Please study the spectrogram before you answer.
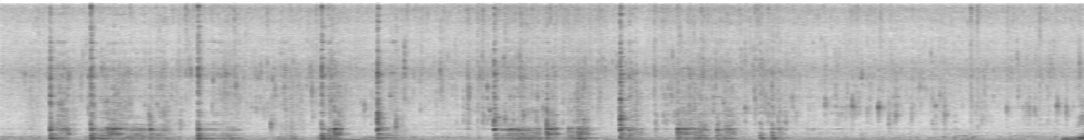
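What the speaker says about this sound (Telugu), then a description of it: "మినపప్పు కొంచెం ఫ్రై చేసుకున్నామండి లైట్గా. అందులోనే ధనియాలు కూడా వేసుకున్నామండి." Urad dal and coriander seeds fry lightly in a pan, a quiet bed of sizzling broken by intermittent scraping and stirring knocks.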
